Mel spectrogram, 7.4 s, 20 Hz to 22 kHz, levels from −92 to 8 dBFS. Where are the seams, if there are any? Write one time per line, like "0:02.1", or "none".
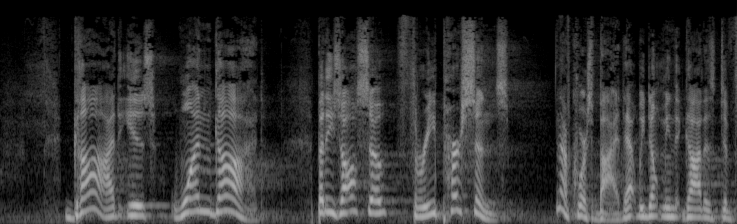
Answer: none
